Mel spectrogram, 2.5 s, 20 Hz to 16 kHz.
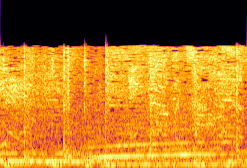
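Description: Rock music with a mud-racing 4WD's engine revving over it, its pitch climbing steadily through the second half.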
